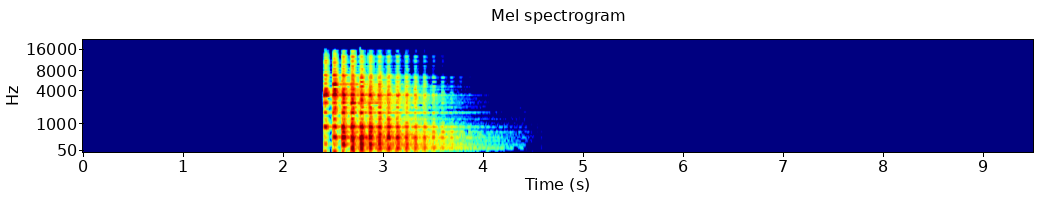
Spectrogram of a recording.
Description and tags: Electronic pulse/pick-up sound for games
computer, electronic, game, pulse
